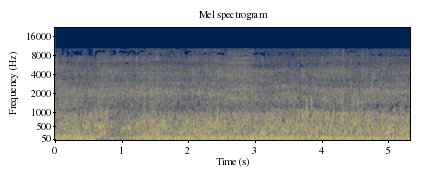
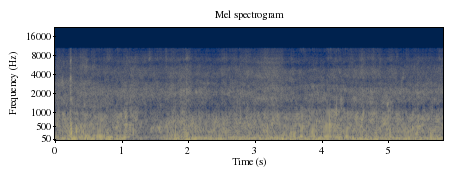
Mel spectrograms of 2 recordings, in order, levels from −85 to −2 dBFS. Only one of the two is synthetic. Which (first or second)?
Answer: second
